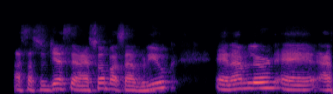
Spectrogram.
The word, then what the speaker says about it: Basavriuk: And that's just Basavriuk.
